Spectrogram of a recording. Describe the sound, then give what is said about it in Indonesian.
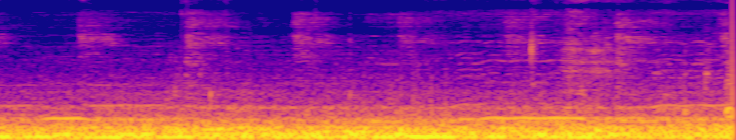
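Steady low rumble of a car interior while driving, a dense continuous drone of engine and road noise with faint hums on top, loud throughout. “tapi ngomongin mobil ini, ini kan mobil lo nih ya”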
